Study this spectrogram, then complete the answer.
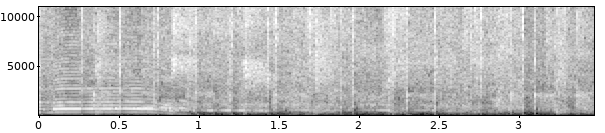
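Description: A studio audience claps for a singer at the close of a talk show, crisp dense clapping rising as a sustained musical tone fades out, carrying on steadily to the end.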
